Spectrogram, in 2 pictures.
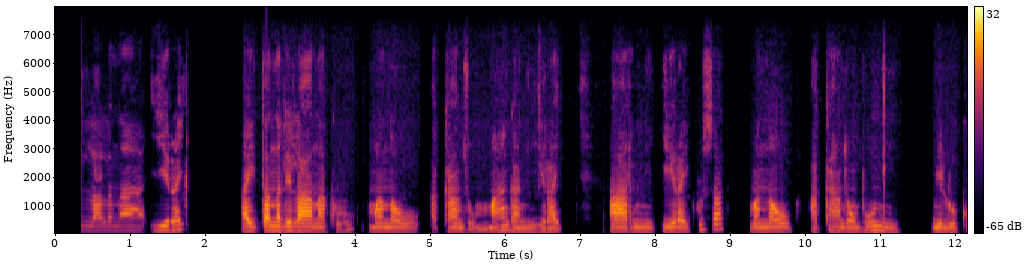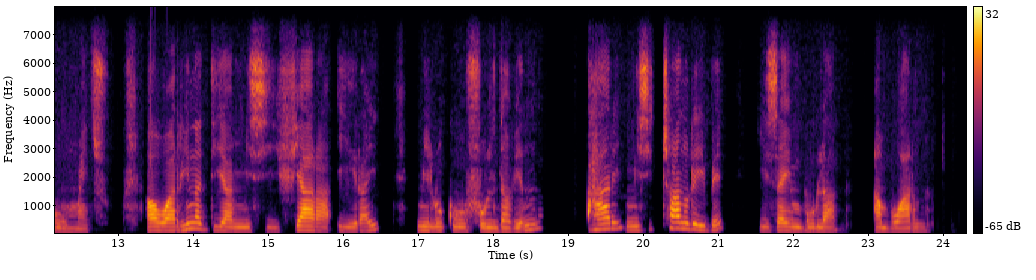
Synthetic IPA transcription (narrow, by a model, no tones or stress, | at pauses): lalanəiɾaj | a̰it̪anəlelaːnakuru | manawakand͡ʒṵmaŋɡəniːɾaj | aɾiniːɾajkusə | mʔanaw | akand͡zuambuni | milukumajnt͡su̥ | awaɾinəd̪iəmisifjaɾəiɾaj | milukuv̥ulund̪aveninə | aɾimisi̥ʈ͡ʂanuleibe | izajmbulə | ambuaɾinə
